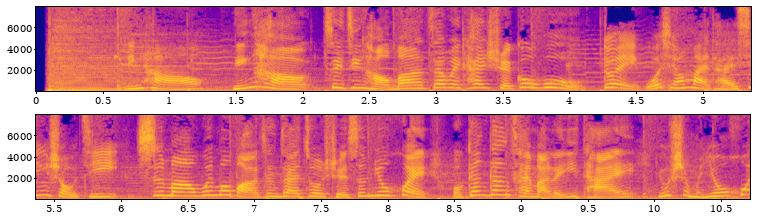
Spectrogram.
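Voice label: back to school, Mandarin, Chinese; WIND Mobile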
